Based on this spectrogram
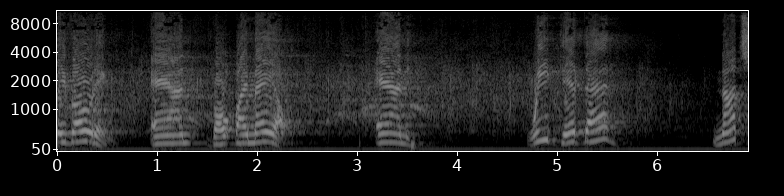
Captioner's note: cheering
